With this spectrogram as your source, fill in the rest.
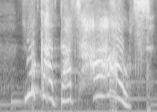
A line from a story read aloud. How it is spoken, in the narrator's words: cried Joe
